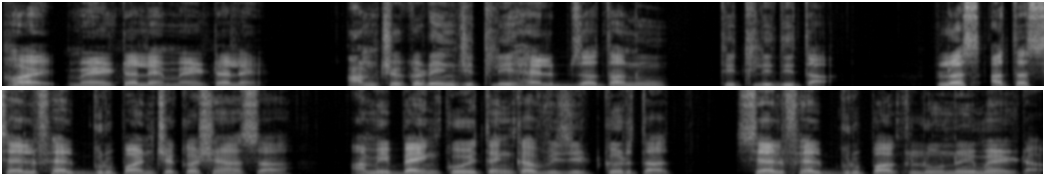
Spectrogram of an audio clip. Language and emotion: Goan Konkani, neutral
